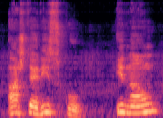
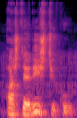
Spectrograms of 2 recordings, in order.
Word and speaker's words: asterisco: de algum autor então a pronúncia correta é asterisco e não asterístico outra palavra que se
